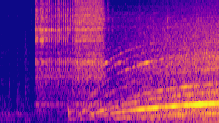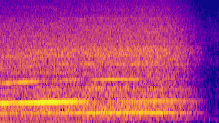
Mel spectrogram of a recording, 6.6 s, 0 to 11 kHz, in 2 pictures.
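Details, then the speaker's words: Car radiator fan used as 12V off-grid bathroom exhaust fan on a spring timer switch: smooth whir climbs in pitch, holds steady, then cuts off cleanly as the timer ends; fan and timer work properly. "There she shut off. And I'm all the way back to the cabin now. That's the way it should be."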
